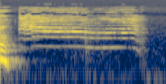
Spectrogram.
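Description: Young tabby cat giving one long, steady meow of about a second and a half that drops slightly at the end, in reply to being called.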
